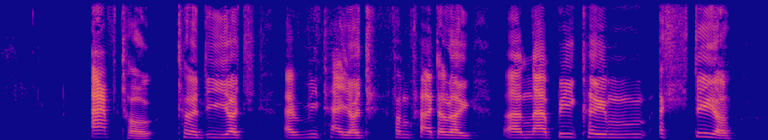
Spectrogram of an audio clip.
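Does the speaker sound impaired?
Yes: hearing loss with cochlear implant; cannot judge own voice, distorted when yelling at high volume, relies on others' volume feedback.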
